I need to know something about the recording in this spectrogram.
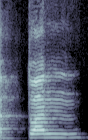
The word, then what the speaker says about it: त्वं: न के बाद जो अधत है उस पर हमको आघात देना है, और जो व के ऊपर जो अनुस्वार है उस पर उसका उच्चारण हमें न ले आना है।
